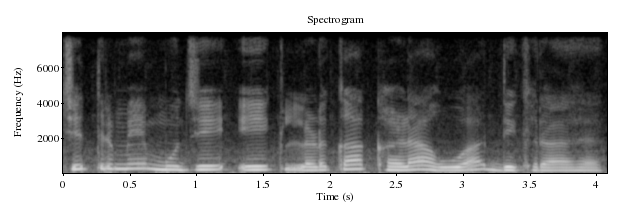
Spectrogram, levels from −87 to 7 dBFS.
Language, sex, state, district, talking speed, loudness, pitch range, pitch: Hindi, female, Madhya Pradesh, Katni, 145 wpm, -14 LUFS, 180-225 Hz, 200 Hz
